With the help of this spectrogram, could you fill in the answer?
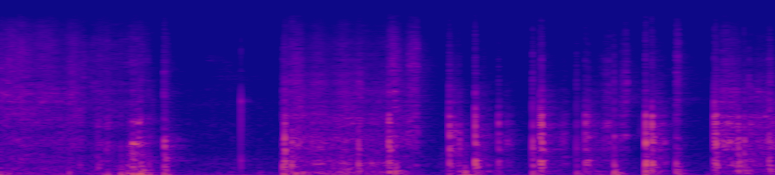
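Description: Long gold metal claw nails tap across the surface of a hollow, purple patterned cardboard gift box as it moves. A quick, irregular series of short, dry, hollow taps is heard, mixed with soft rubbing and scratching, each tap dying away almost at once.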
